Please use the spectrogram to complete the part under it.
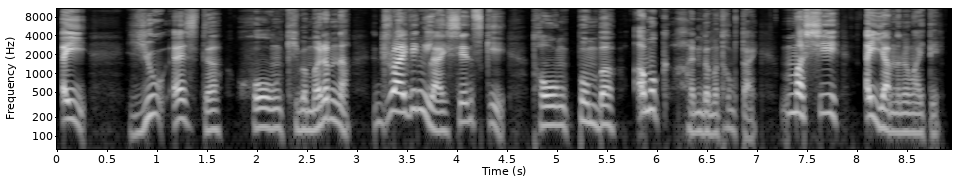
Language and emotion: Manipuri, angry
